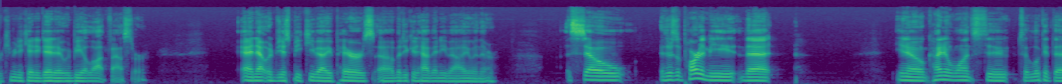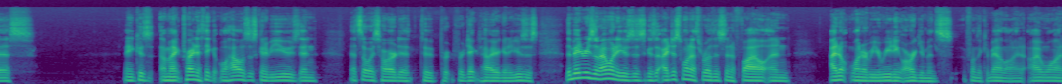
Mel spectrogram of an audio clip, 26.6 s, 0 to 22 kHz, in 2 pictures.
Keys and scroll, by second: 15.4 ctrl+a, 15.6 ctrl+a, 16.9 ctrl+[, 17.0 j, 17.2 j, 19.6 k, 19.9 k.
